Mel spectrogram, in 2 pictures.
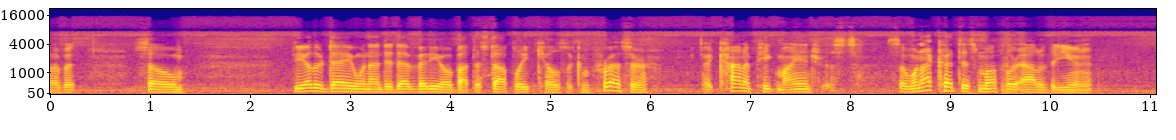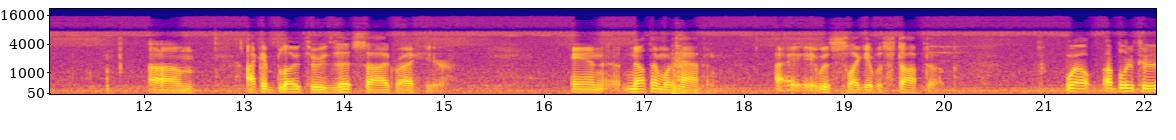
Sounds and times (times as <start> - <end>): Speech: 0.0 - 0.3, 0.9 - 1.4, 2.4 - 10.5, 12.0 - 15.1, 16.3 - 20.2, 21.2 - 22.1.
